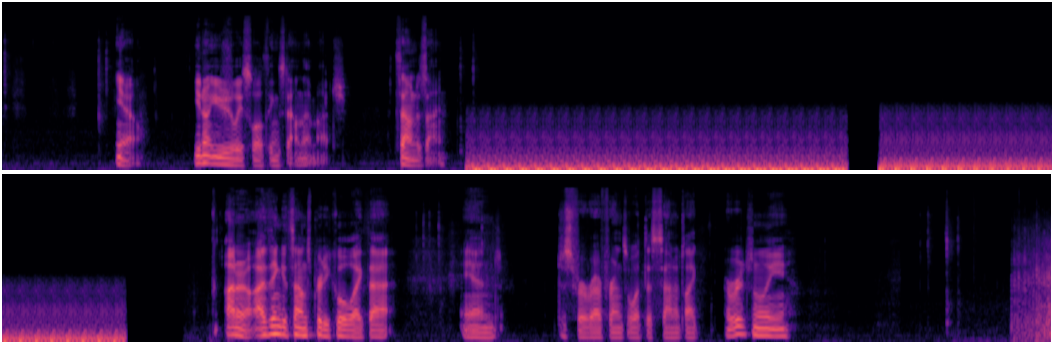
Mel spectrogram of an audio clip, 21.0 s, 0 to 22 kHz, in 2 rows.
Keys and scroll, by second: 4.4 space, 8.2 space, 11.5 space, 17.0 i, 19.8 space.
